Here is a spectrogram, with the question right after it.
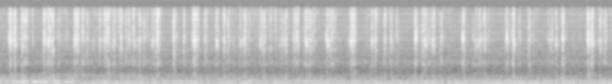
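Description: Long nails tap rapidly along the top edge and surface of a closed Pokémon card binder with a glossy plastic cover. Steady, dense, bright clicking plays over a low, constant hum throughout.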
